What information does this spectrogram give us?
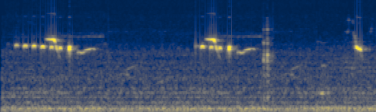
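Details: Juvenile common babbler producing two quick bursts of high, slightly buzzy chirping notes about two seconds apart, each a rapid descending run, with a single louder click-like note between.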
